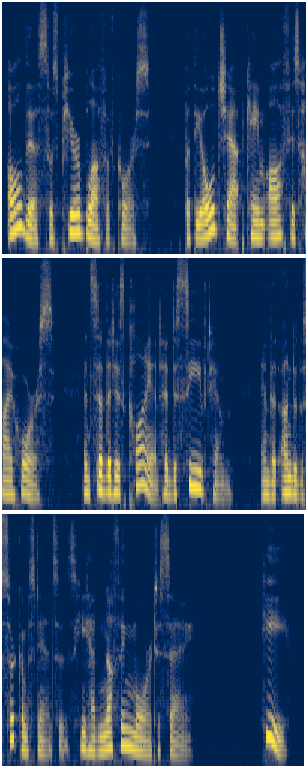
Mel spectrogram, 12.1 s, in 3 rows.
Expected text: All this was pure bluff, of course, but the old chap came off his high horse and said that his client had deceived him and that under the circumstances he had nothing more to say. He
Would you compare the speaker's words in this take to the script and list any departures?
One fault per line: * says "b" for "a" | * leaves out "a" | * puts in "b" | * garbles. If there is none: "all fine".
all fine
